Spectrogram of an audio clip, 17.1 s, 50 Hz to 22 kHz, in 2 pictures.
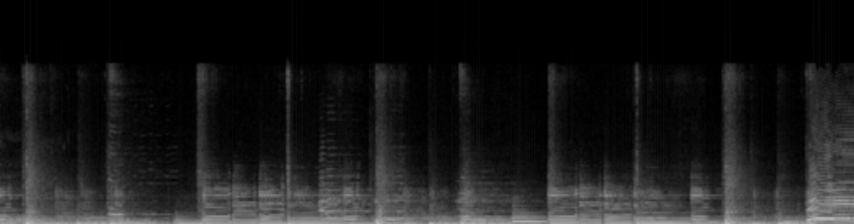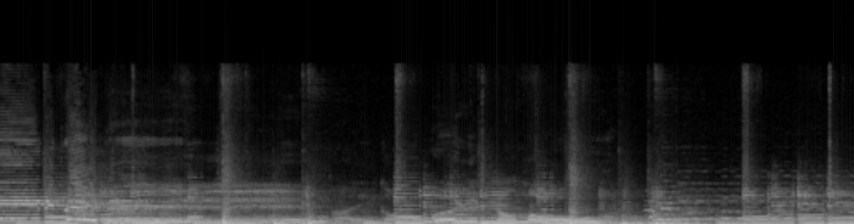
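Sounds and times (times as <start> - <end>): blues band playing: 0.0 - 17.0
plucked guitar notes: 0.0 - 17.0
bending lead note: 2.8 - 7.0, 8.0 - 17.0.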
